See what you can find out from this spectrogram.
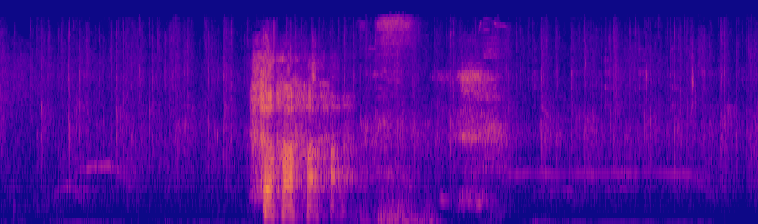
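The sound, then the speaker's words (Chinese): Applause from an audience swells suddenly into a loud burst of clapping, then thins and fades back to a faint murmur. “鼓掌”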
